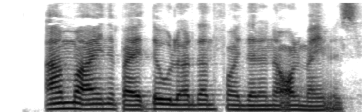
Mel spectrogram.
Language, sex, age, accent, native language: Uzbek, male, 18-24, Andijon, Uzbek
